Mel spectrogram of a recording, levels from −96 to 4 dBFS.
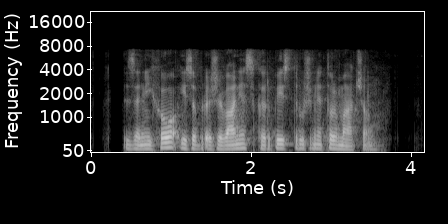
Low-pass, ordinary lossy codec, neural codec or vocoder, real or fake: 7.2 kHz; none; codec, 16 kHz, 4.8 kbps, FACodec; fake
